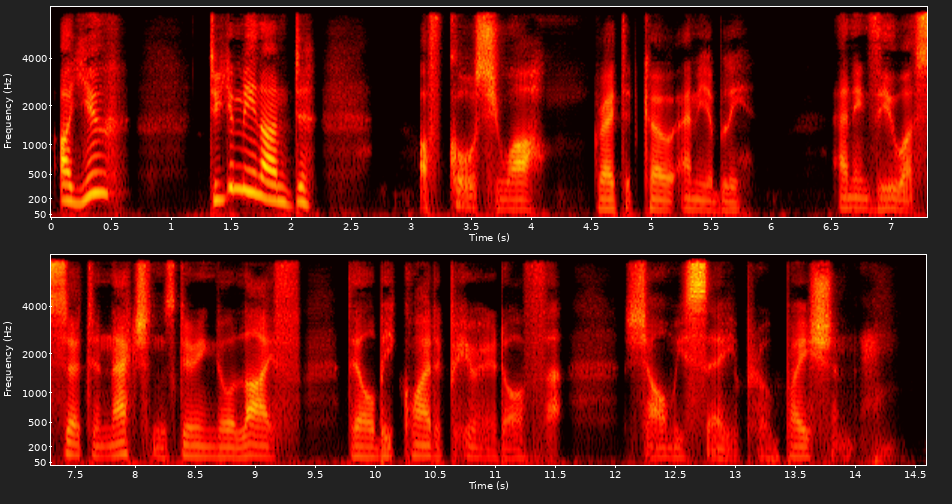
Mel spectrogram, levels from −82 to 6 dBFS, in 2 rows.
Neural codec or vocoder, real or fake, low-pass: codec, 24 kHz, 0.9 kbps, WavTokenizer, large speech release; fake; 7.2 kHz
